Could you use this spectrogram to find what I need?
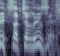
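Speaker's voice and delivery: disparaging put-down tone. Retelling what the wife said on seeing the figures: imitating wife's tone. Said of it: "the tone of the voice".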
